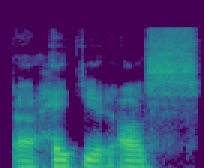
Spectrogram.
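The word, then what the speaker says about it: HATEOAS: engine of application State hate you us for sure it's a weird pronunciation it sounds like somebody hates something but I don't know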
